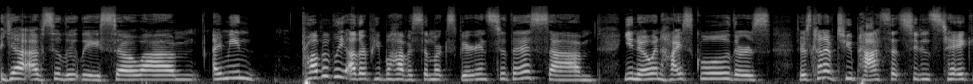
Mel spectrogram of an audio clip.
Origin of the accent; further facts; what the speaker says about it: Toronto, Ontario, Canada; also born or lived in Hamilton; I'm born and raised in Toronto.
